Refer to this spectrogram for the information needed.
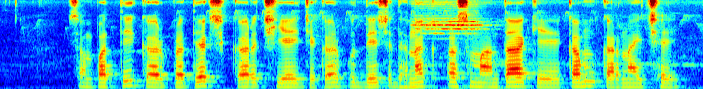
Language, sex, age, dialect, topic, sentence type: Maithili, male, 36-40, Eastern / Thethi, banking, statement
